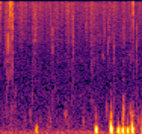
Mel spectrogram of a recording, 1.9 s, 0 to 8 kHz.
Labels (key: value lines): label: biophony, knock
recorder: SoundTrap 600 or HydroMoth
